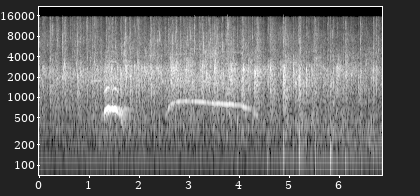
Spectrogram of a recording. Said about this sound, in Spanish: Es fiesta. Un fuerte aplauso.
